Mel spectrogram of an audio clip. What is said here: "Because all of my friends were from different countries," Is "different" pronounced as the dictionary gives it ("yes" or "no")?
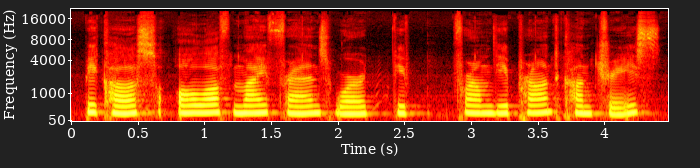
no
